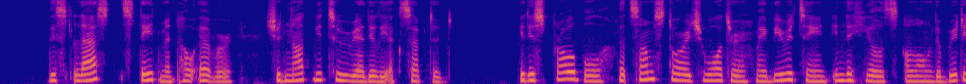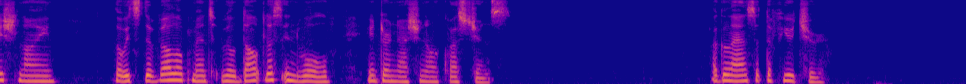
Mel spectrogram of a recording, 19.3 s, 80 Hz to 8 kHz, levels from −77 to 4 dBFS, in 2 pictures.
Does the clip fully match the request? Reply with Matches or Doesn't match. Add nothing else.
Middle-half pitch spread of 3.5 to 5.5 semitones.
Doesn't match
